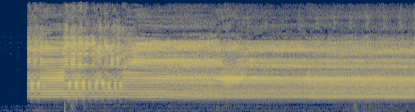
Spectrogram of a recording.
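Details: Common cicada Pomponia linearis starting abruptly after a brief silence into a loud, continuous shrill buzz, rich in high overtones, with a pulsing warble early on before settling into a steady, even drone.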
